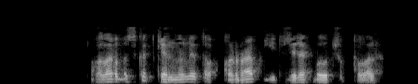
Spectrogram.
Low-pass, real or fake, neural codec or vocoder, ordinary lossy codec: 7.2 kHz; fake; codec, 24 kHz, 1.5 kbps, HILCodec; MP3, 24 kbps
